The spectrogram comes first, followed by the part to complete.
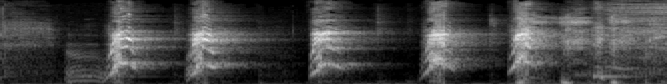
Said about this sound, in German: Dann sagst du Hund? Ja, ja ich sag auch Hund.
